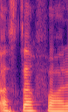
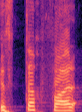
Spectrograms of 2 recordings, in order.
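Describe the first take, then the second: First: The word does not begin with an 'i' vowel. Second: The word begins with an 'i' vowel. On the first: "या अस्तग़फ़ार है" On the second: "इस्तग़फ़ार आई से है"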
